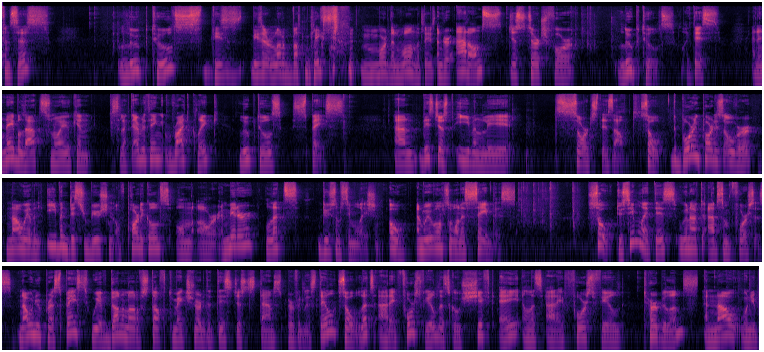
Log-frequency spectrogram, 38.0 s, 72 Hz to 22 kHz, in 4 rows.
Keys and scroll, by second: 5.4 F4, 10.8 a, 13.9 typing, 23.7 ctrl+s, 28.3 space, 29.4 space, 34.3 shift+a, 37.7 Tab, 37.8 Tab.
